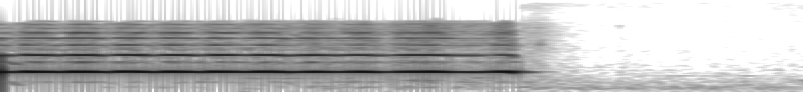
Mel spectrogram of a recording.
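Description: A bamboo flute plays a steady held note, then stops.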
